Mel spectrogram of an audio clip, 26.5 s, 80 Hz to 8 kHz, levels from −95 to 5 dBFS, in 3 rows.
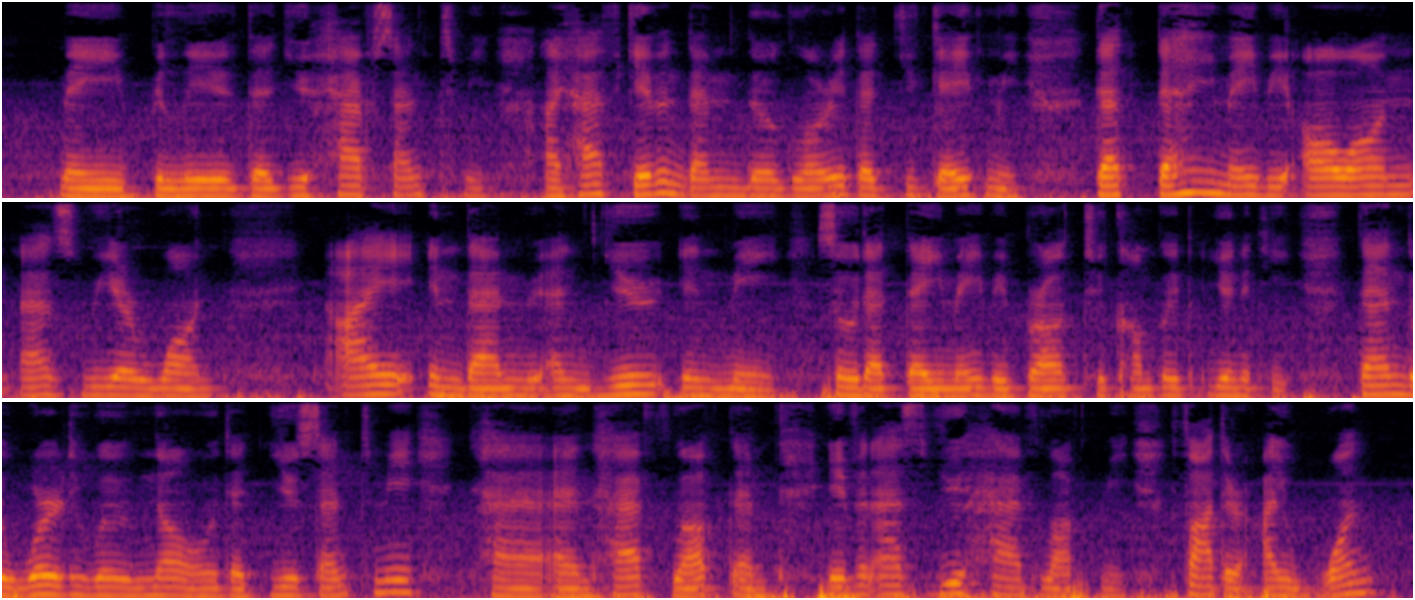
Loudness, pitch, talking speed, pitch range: -26 LUFS, 120 Hz, 145 wpm, 115-130 Hz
